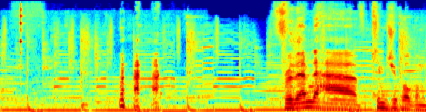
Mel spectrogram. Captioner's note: laughs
